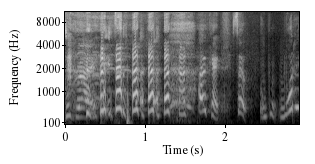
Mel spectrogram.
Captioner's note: laughing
